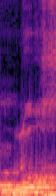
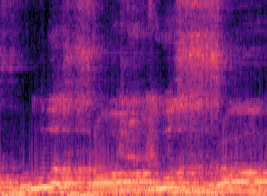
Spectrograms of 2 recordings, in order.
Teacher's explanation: huruf KH ini kan termasuk yang tebal ya istilah. Jadi jangan ditarik. Kalau yang huruf tebal ini rahangnya di atas.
